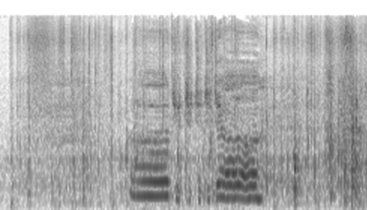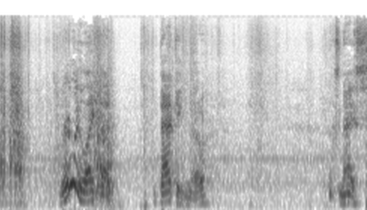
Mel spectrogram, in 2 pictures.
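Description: Hard plastic pieces clatter and rattle as a plastic case is handled.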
